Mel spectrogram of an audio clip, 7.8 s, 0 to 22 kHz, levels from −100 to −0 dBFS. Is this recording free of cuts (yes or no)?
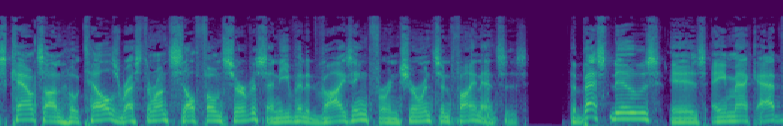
yes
